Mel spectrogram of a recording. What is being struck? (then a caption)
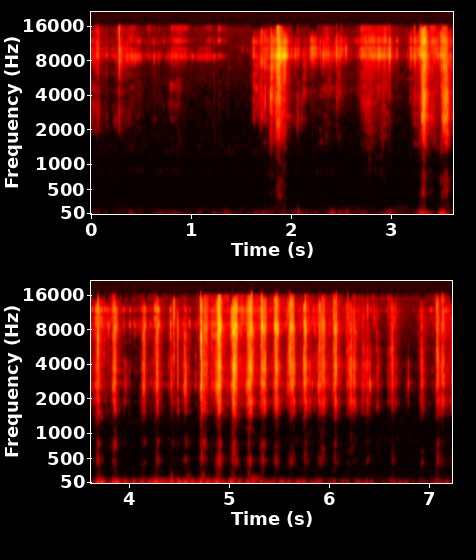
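Glass pepper grinder with peppercorns. A small glass pepper grinder jar with a red and black plastic cap, partly filled with peppercorns, is held beside the mic and shaken by hand. After a few faint ticks, the peppercorns rattle in a soft burst, then break into rapid, bright clicking rattles against the glass. The rattling continues unevenly to the end of the clip.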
